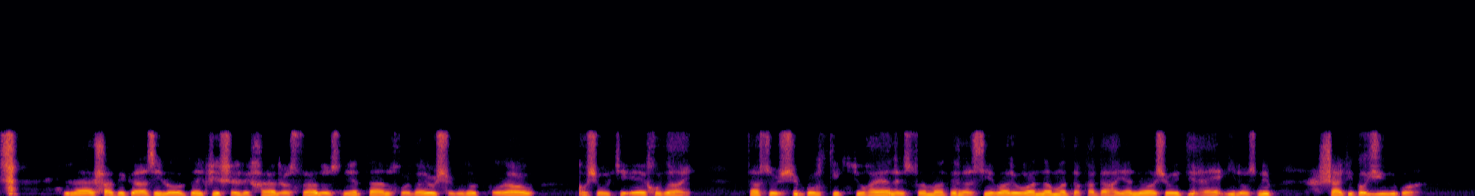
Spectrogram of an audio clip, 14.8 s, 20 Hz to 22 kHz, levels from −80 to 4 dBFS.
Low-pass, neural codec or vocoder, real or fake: 7.2 kHz; codec, 16 kHz in and 24 kHz out, 0.9 kbps, LongCat-Audio-Codec, four codebook decoder; fake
